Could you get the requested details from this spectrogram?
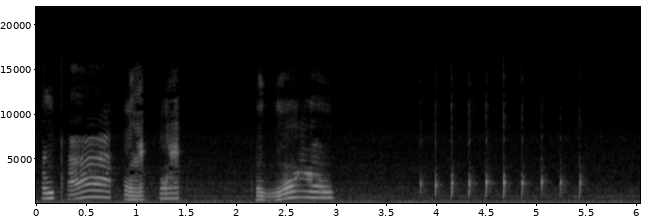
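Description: A pet rose-ringed parakeet talks in wavering, meow-like voiced phrases, then gives about ten quick, sharp clicking chirps at a steady pace.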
